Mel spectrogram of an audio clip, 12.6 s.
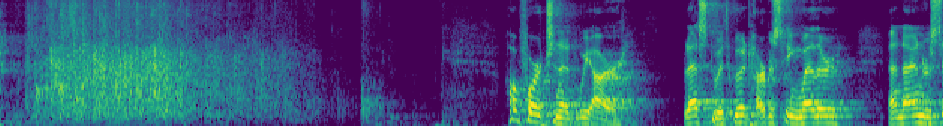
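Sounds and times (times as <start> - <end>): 
audience applause welcoming a returning speaker: 0.0 - 5.0
speech: 6.8 - 8.5, 9.1 - 12.5.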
